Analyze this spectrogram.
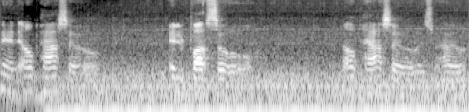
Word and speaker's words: El Paso: El Paso is how it's pronounced.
